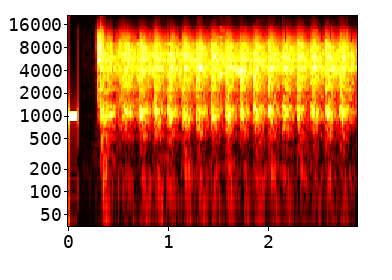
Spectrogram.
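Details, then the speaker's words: Supercharged Ecutek-mapped FN2 Honda Civic Type R after new starter motor, knock sensor and thermostat: fast, even cranking about seven pulses a second that never fires; crank-no-start, a selected Ecutek map prevented starting. "got all that in, got it all back together, and now it cranks over, but it won't fire."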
